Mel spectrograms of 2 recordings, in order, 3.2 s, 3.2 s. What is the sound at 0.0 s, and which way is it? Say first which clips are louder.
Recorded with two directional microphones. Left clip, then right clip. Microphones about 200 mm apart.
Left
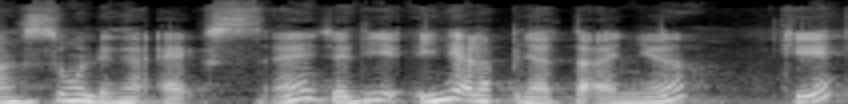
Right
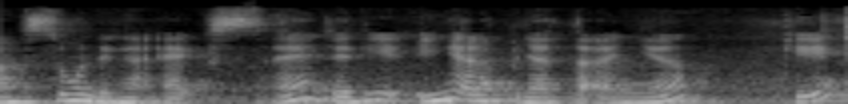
A woman's voice: left 13 dB; 55° left (ahead or behind).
